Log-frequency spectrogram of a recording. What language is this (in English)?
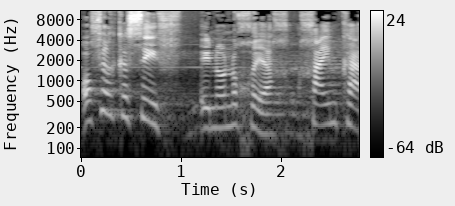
Hebrew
